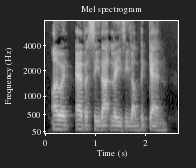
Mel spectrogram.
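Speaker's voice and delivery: plain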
